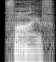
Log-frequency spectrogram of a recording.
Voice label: UK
